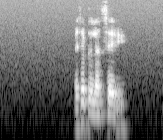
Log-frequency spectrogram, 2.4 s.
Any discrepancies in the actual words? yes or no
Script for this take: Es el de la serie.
no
